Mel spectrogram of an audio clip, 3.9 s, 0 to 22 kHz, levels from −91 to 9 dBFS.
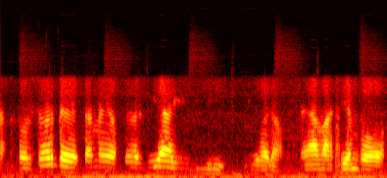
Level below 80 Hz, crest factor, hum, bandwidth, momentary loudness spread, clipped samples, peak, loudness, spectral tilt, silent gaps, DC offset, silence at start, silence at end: -42 dBFS; 18 dB; none; 7.6 kHz; 19 LU; under 0.1%; -4 dBFS; -21 LUFS; -7 dB/octave; none; under 0.1%; 0 s; 0.05 s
